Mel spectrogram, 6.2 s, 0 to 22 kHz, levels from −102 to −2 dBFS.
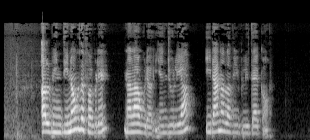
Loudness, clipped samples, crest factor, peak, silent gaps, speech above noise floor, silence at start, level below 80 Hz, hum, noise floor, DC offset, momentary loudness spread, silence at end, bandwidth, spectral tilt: -17 LUFS; under 0.1%; 18 dB; 0 dBFS; none; 60 dB; 0.3 s; -62 dBFS; none; -76 dBFS; under 0.1%; 17 LU; 0.85 s; 11.5 kHz; -4 dB/octave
